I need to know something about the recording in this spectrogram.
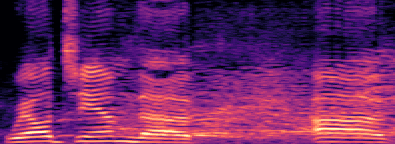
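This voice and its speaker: A woman's voice: on the high side, fairly even intonation, drawn-out words. A woman contestant on a 1970s television game show, chatty and thoughtful as she reasons out her answers. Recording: archival broadcast with loud audience and noise.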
